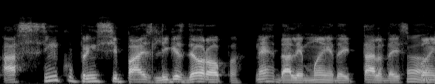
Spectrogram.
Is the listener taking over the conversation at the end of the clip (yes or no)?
no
